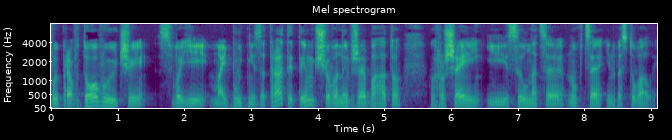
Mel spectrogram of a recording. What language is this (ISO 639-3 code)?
ukr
